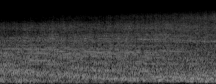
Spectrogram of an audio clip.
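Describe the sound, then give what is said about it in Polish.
A steady, loud private jet engine roar fills the whole moment, a broad continuous rushing hiss with no voices and no change in intensity. “Takich przedmiotów, które mogą zmienić nasz status społeczny, jest bardzo dużo i wydaje mi się, iż e, nie musimy tutaj dywagować zbyt wiele nad faktem, iż prywatne odrzutowce są jednymi z takich przedmiotów.”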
